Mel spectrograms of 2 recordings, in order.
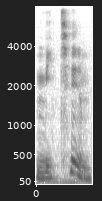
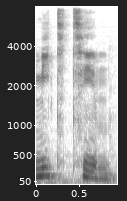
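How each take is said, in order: First: The two t sounds merge into one. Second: Both t sounds are pronounced separately. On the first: The speaker calls it right. "You delete one and you just say meet Tim" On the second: The speaker calls it wrong. "You don't do two t's"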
